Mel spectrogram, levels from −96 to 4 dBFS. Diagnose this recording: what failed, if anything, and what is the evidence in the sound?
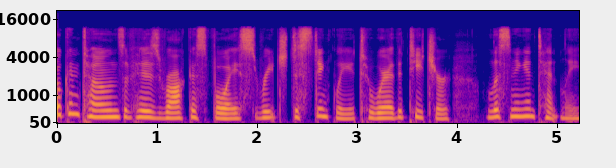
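Nothing in the speech stood out as a fault on listening, and none of the stages shows any audible evidence of failure.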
